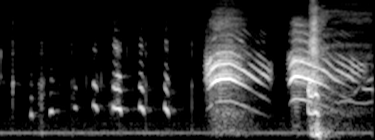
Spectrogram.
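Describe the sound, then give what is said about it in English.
A person imitates a crow, giving two loud, harsh, drawn-out caws after a string of short clicking and clucking sounds, with a steady low hum underneath. “Caw.”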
